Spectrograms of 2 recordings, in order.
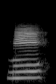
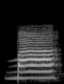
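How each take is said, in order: First: The mouth stays closed, so the vowel sounds like e. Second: The mouth opens fully, giving a clear open a. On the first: The speaker calls it wrong. "Kalau contohnya tidak dibuka" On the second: The speaker calls it right. "Kalau dibuka dengan sempurna, maka insya Allah suaranya akan jelas"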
